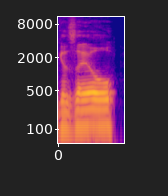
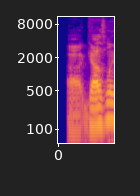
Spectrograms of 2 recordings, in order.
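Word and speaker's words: Geissele: that use the GLE stuff um some people pronounce it gazelle gazy it's the proper pronunciation for it is gley gazley makes a great trigger they're expensive but they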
